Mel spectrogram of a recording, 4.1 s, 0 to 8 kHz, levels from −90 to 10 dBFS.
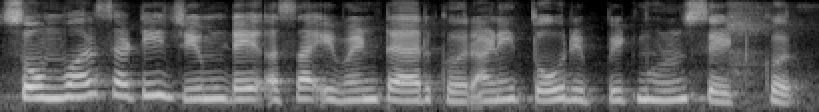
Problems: background sounds at intervals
